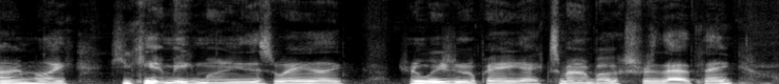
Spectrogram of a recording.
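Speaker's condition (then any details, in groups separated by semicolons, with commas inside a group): Traumatic brain injury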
